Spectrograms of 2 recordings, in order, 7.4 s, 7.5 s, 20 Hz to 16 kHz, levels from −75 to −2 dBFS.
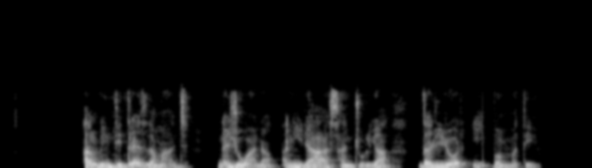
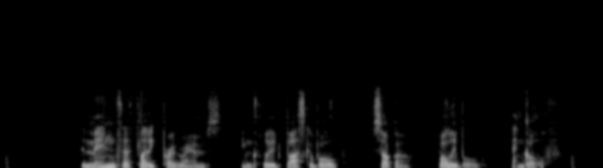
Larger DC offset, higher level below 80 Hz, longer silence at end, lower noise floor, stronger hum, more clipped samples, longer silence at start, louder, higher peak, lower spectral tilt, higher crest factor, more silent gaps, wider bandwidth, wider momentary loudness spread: neither; about the same, -62 dBFS vs -64 dBFS; about the same, 0.65 s vs 0.65 s; about the same, under -90 dBFS vs under -90 dBFS; neither; neither; about the same, 1.05 s vs 1.05 s; first, -20 LUFS vs -31 LUFS; first, 0 dBFS vs -12 dBFS; about the same, -6 dB/octave vs -5.5 dB/octave; about the same, 20 dB vs 22 dB; first, 2.54-2.72 s, 5.11-5.23 s vs none; about the same, 7.8 kHz vs 8 kHz; about the same, 14 LU vs 15 LU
